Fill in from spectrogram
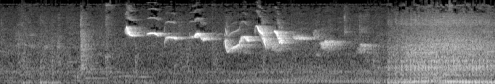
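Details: Oriental magpie-robin (kacer) lure song for drawing replies from other magpie-robins: a lively three-second string of whistled, jumping notes, followed by a rushing burst of broadband noise at the end.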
